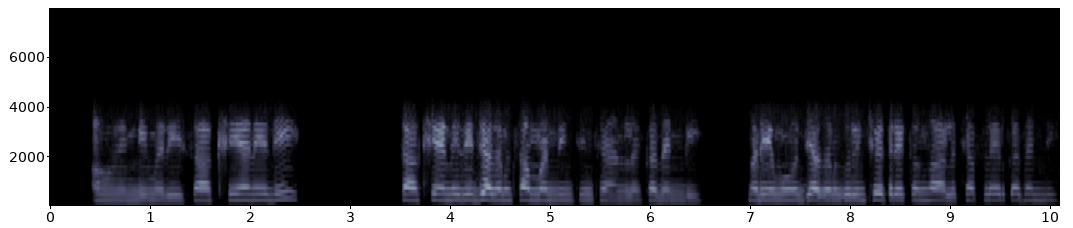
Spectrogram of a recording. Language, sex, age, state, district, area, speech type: Telugu, female, 18-30, Andhra Pradesh, Konaseema, rural, conversation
